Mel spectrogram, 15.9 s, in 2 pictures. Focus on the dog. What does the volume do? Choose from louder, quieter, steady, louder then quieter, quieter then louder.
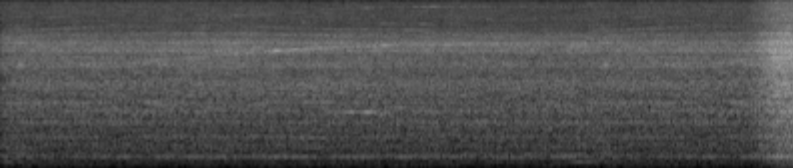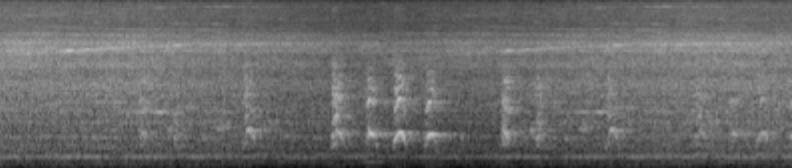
louder then quieter.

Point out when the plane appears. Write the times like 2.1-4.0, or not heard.
0.0-15.8.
